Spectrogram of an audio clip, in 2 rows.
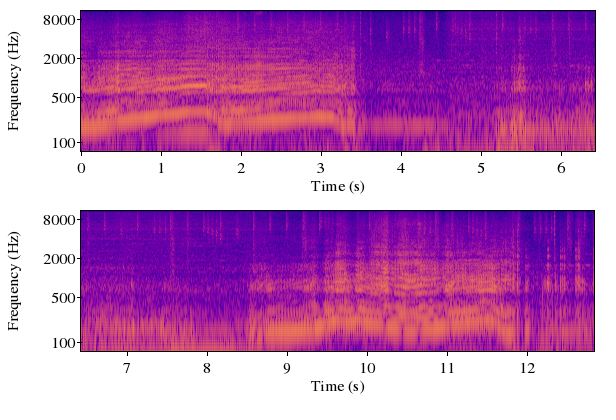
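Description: A tuned BMW M4's S55 twin-turbo straight-six with a downpipe, heard from the open-top cabin. It accelerates hard with a rising engine note and one gear change, then lets off about three and a half seconds in and drops to a lower burble with scattered exhaust pops from the pops-and-bangs tune. It pulls again after the halfway mark, its pitch rising and falling.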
